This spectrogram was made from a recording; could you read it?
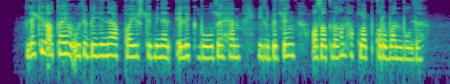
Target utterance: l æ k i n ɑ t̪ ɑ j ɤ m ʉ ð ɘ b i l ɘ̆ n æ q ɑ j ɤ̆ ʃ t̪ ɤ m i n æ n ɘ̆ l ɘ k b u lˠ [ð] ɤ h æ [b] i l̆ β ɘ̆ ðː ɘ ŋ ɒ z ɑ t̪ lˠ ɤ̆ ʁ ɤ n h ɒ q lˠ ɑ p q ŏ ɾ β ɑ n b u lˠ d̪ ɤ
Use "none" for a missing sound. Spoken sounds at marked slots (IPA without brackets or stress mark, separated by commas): ð, m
